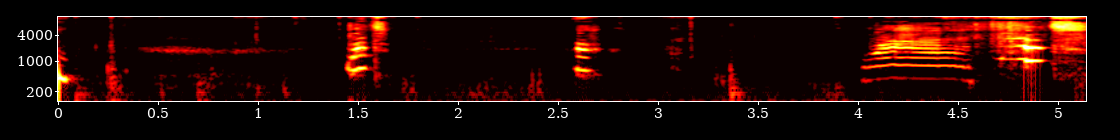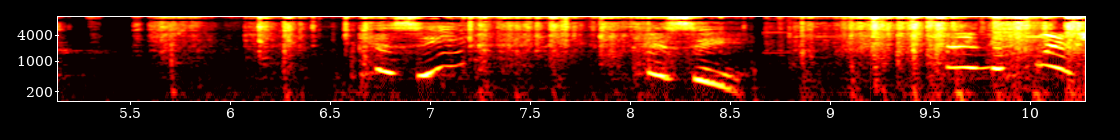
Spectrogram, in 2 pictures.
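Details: A Siamese cat in a fridge gives several drawn-out, wavering meows while people talk nearby.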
